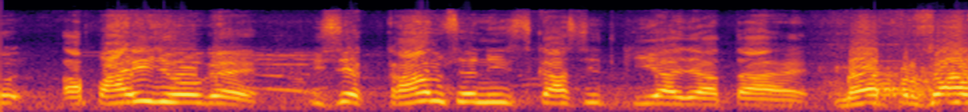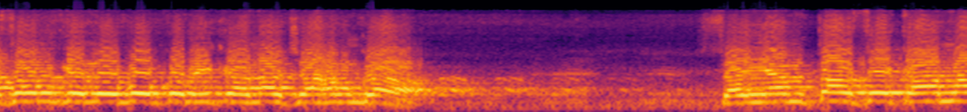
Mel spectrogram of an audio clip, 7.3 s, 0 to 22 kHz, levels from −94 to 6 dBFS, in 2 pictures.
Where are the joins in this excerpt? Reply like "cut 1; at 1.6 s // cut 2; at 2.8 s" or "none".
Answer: cut 1; at 3.1 s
